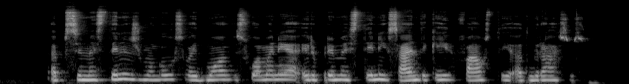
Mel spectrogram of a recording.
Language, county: Lithuanian, Vilnius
